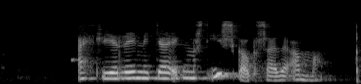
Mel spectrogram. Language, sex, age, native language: Icelandic, female, 12, Icelandic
